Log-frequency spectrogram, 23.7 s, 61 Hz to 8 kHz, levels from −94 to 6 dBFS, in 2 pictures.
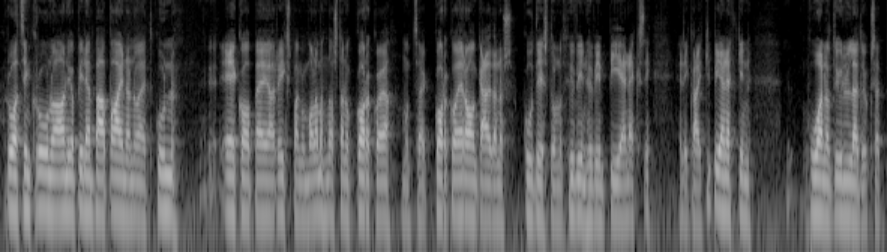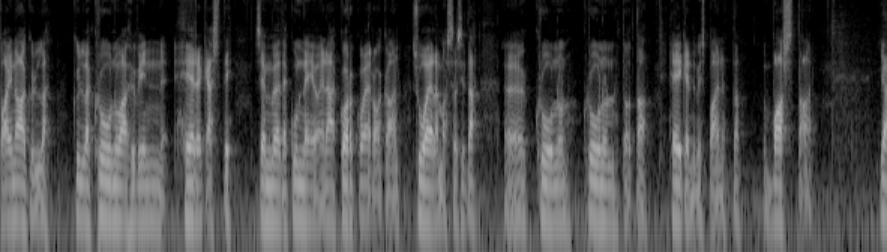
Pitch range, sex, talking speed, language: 110-125 Hz, male, 125 wpm, Finnish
